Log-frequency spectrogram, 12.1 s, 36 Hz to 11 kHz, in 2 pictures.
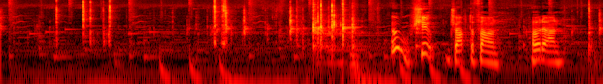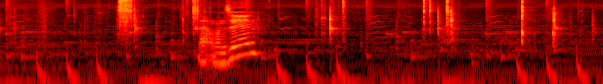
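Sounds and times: ratchet clicking: 0:00.0 - 0:03.7, 0:05.8 - 0:08.2, 0:08.8 - 0:12.0
phone dropped clattering: 0:02.2 - 0:03.9.

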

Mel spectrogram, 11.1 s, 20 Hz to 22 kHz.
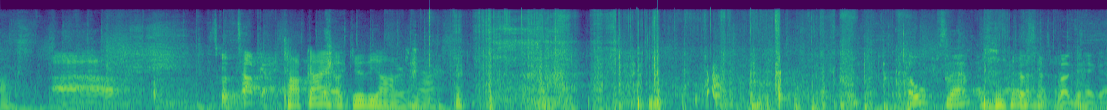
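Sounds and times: box cutter slitting tape: 0:04.2 - 0:09.0.

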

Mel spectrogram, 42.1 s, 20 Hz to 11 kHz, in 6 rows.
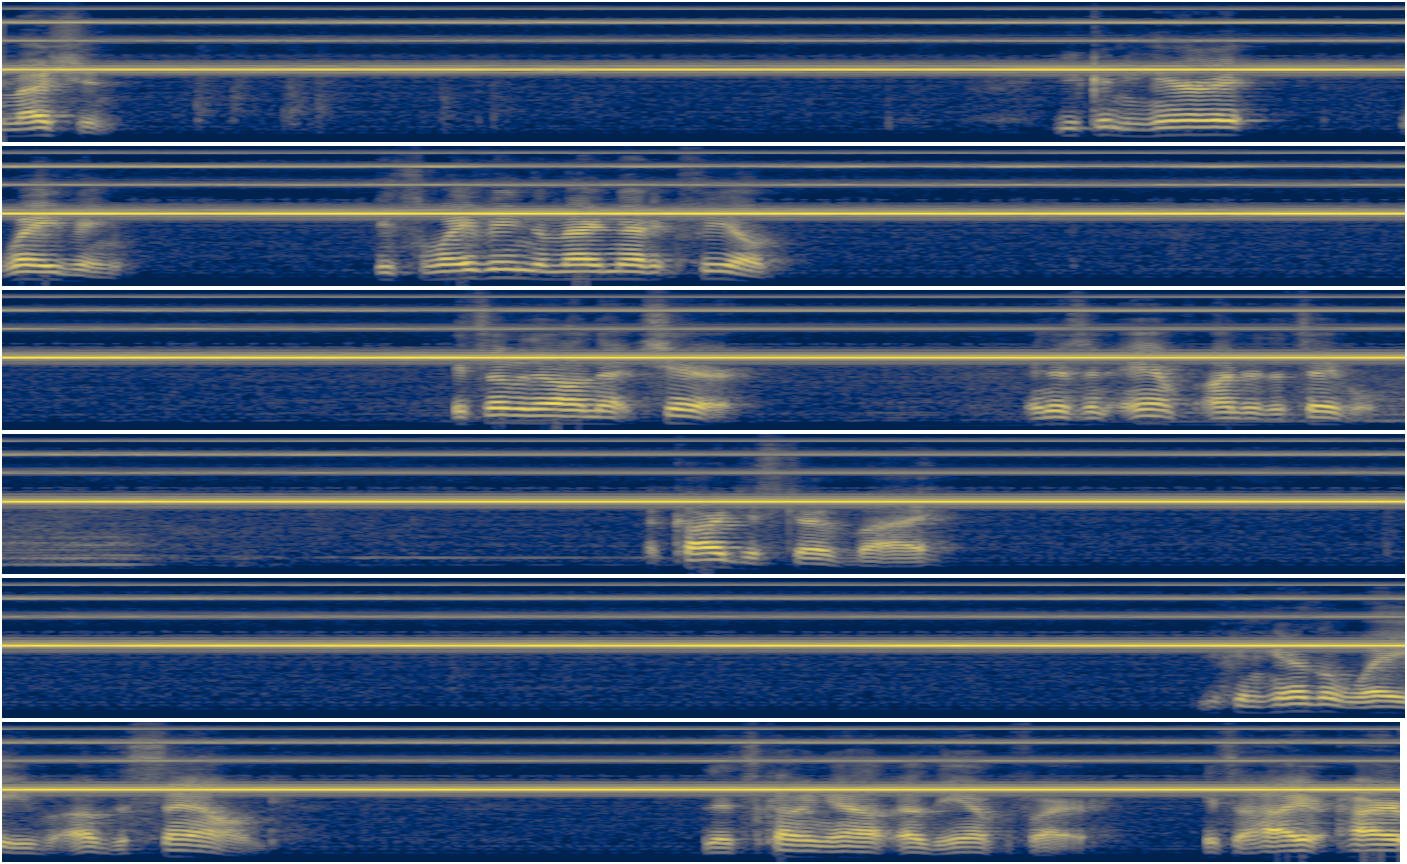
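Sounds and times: high-pitched electronic tone: 0:18.9 - 0:25.4.

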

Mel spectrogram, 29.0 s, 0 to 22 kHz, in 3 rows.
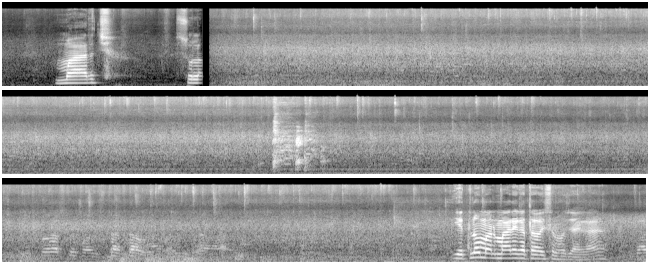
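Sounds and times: rain falling on dirt road: 0:03.1 - 0:29.0.

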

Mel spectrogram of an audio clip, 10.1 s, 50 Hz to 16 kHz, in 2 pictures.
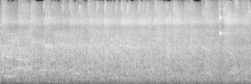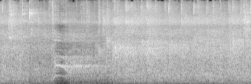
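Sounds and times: murmur of large hall: 0:00.0 - 0:10.0.

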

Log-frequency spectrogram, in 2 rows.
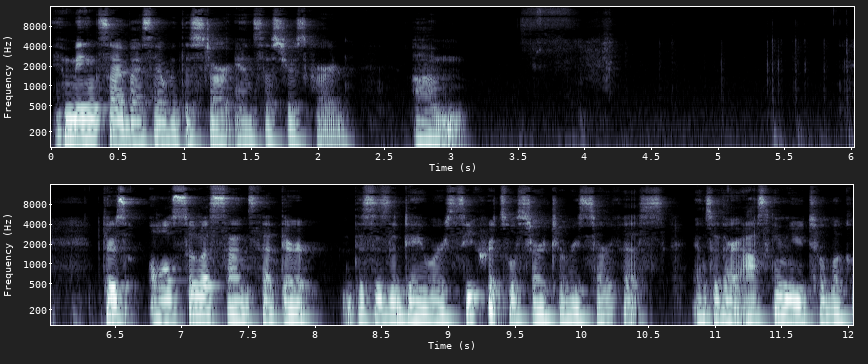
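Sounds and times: cards handled on table: 0:03.5 - 0:06.1.

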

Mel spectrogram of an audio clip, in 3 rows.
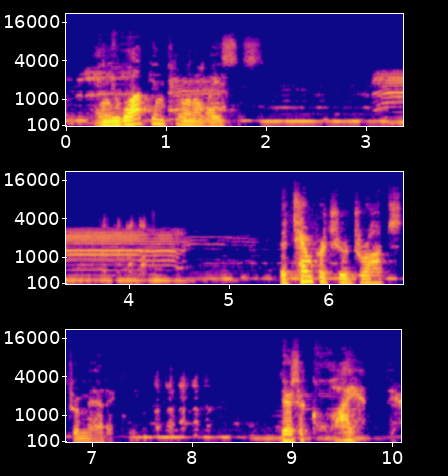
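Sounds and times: goat bleating: 0:00.0 - 0:01.6, 0:03.1 - 0:05.2, 0:07.5 - 0:08.3
low music drone: 0:00.0 - 0:10.0.

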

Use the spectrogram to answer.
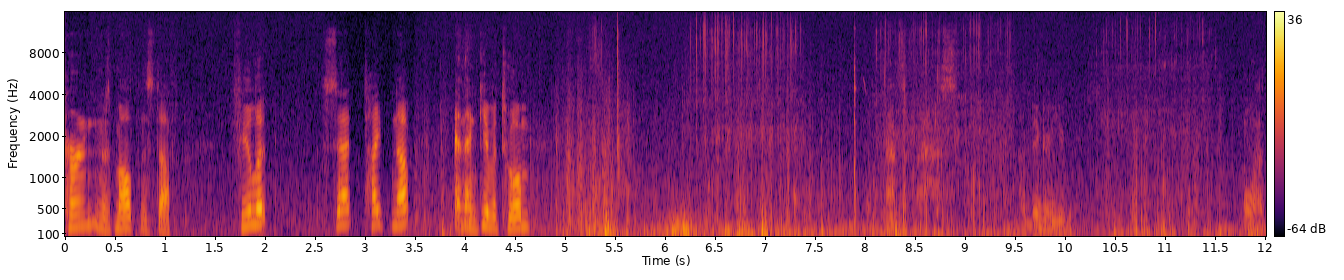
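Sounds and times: wind rumbling on microphone: 0:04.9 - 0:12.0
fishing reel ticking: 0:06.2 - 0:11.6.

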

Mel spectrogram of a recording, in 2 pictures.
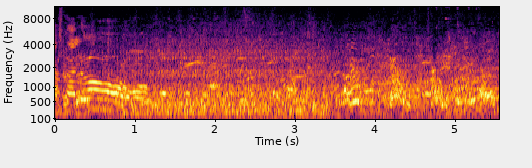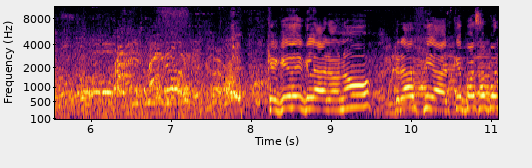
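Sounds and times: people talking: 0:00.0 - 0:11.0
dogs yipping and barking: 0:03.5 - 0:08.5.

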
